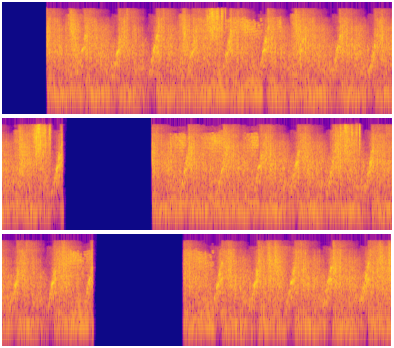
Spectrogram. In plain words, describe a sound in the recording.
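Game shots pop rapidly.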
